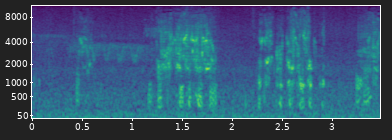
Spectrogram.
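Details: At a black stork nest in Estonia during changeover and feeding on 31 May 2019: short bursts of rasping, stuttered calls separated by brief pauses, over a quiet background.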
